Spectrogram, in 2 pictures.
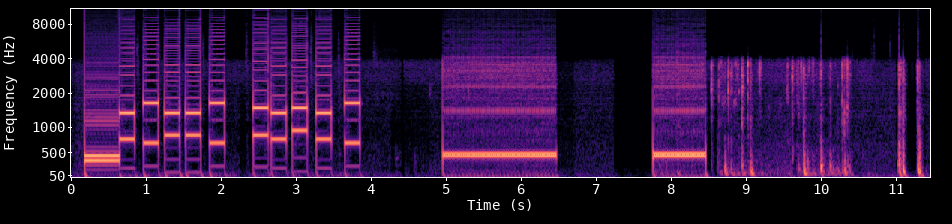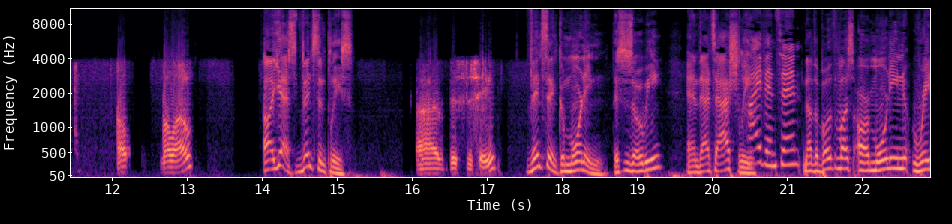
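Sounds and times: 
long steady telephone ringing tones on the line: 0.2s - 3.9s, 5.0s - 6.5s, 7.8s - 8.5s
touch-tone beeps as a telephone number is dialed: 0.2s - 3.9s
speech: 12.8s - 13.1s, 14.0s - 15.3s, 16.0s - 22.9s.

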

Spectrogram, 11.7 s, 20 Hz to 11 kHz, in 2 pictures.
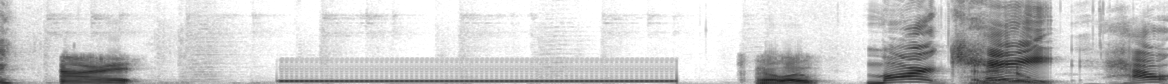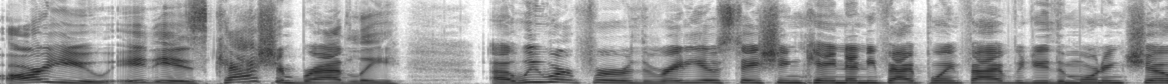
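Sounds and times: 
speech: 0.0s - 0.8s, 3.8s - 11.6s
telephone dial tone: 1.4s - 3.4s.

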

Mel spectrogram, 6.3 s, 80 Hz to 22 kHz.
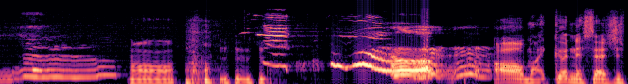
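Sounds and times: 
dog whimpering: 0.0s - 1.3s, 2.4s - 5.0s
speech: 1.3s - 2.9s, 3.9s - 6.2s.

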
